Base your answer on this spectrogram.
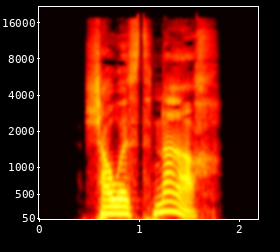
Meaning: second-person singular subjunctive I of nachschauen
- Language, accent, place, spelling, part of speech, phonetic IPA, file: German, Germany, Berlin, schauest nach, verb, [ˌʃaʊ̯əst ˈnaːx], De-schauest nach.ogg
